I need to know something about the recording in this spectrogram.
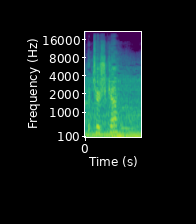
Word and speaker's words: Batushka: I saw a bit of Batushka.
